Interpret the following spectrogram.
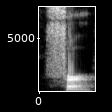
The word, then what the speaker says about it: for: not at the end so it is not stressed it's pronounced fur fur she's looking for her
